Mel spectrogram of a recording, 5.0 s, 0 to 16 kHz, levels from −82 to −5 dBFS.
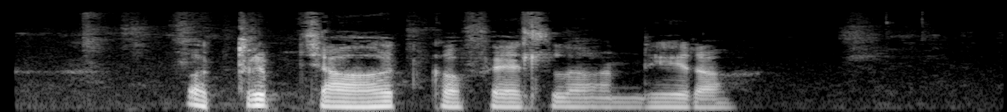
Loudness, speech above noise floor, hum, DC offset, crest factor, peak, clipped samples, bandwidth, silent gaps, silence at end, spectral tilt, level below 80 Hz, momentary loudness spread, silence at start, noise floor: -19 LUFS; 41 dB; none; under 0.1%; 20 dB; 0 dBFS; under 0.1%; 11.5 kHz; none; 1.4 s; -6 dB/octave; -54 dBFS; 10 LU; 0.4 s; -60 dBFS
